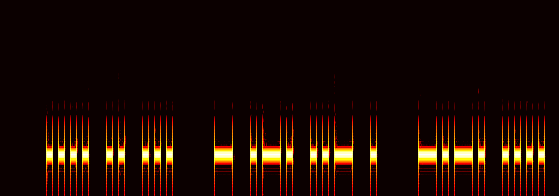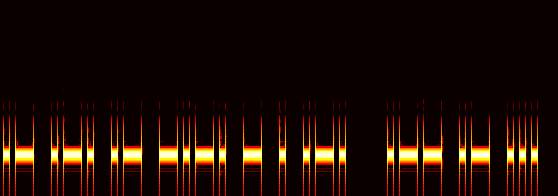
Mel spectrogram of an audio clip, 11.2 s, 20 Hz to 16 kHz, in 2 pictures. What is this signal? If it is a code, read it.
Morse code, heard as a keyed tone, about 20 wpm, 700 Hz. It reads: HIS TRUE CHARACTER WAS
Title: Sentences from Top 1200 Words 20wpm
